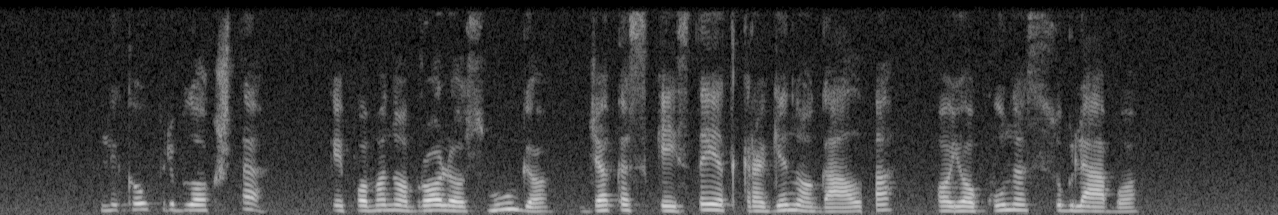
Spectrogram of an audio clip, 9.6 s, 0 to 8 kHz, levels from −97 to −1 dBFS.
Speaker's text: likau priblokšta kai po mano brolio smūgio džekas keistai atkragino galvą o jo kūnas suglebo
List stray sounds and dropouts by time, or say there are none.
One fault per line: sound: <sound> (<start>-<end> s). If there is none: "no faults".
sound: dropout (6.5-6.6 s)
